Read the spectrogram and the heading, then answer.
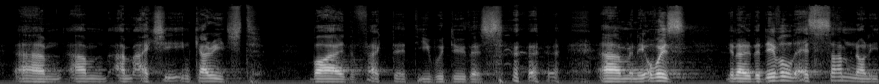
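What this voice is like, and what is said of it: Croaky voice. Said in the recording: “my voice is a little bit croaky this morning”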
